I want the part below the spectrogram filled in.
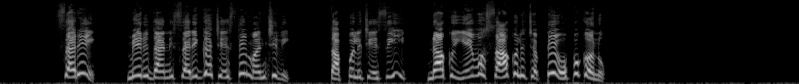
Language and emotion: Telugu, angry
